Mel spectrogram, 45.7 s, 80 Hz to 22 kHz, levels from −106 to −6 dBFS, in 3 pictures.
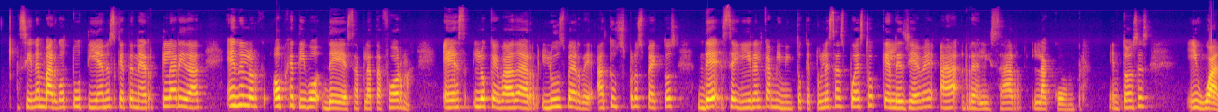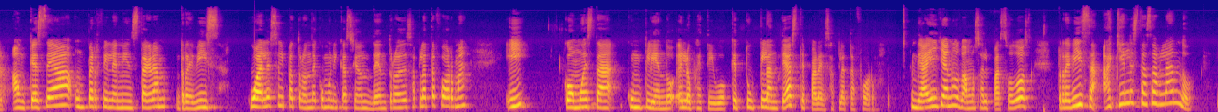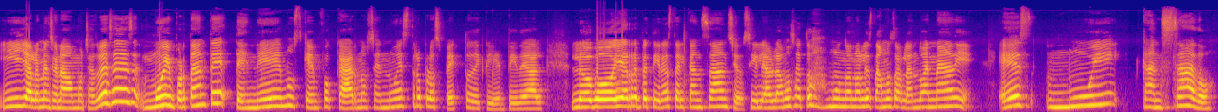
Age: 20-39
